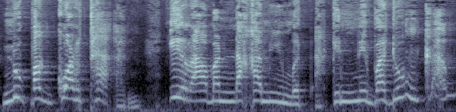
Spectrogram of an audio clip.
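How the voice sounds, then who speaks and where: A nosy, grasping Filipino village wife in radio comedy. Her voice is high and bright with a husky edge. She exclaims and complains in a bickering way. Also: very animated, measured pace, heavily acted. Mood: nosy, scheming.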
